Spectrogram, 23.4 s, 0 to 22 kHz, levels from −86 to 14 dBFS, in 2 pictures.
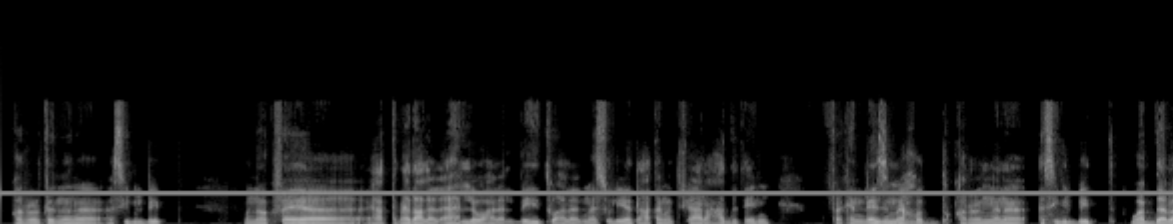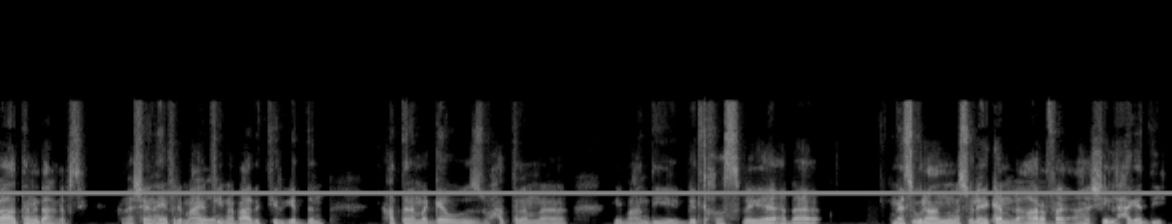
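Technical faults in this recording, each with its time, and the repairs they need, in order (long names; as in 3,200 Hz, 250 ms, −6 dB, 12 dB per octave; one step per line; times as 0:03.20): whistle 3,100 Hz −31 dBFS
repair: notch filter 3,100 Hz, Q 30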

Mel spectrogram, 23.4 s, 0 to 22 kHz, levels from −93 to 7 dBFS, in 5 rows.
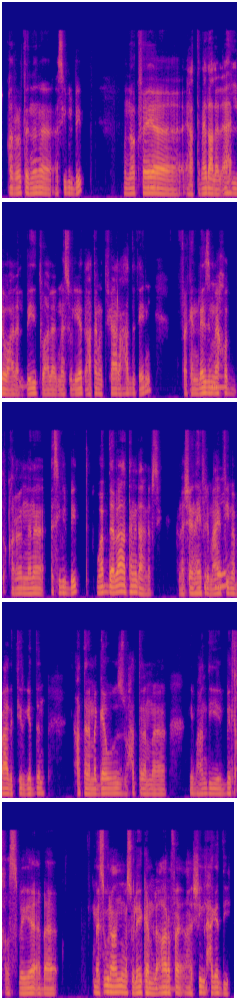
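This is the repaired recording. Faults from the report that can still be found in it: none of them is left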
